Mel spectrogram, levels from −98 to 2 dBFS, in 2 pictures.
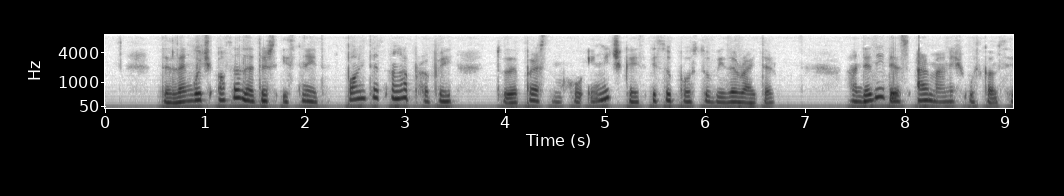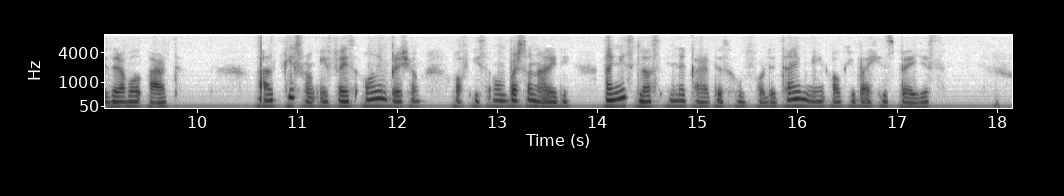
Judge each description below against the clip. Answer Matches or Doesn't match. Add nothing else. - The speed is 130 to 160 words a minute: Doesn't match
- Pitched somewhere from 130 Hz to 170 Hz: Doesn't match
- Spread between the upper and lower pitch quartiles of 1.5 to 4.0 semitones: Doesn't match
